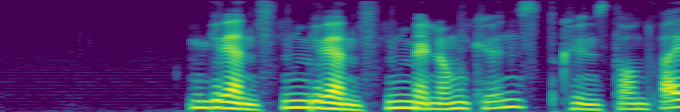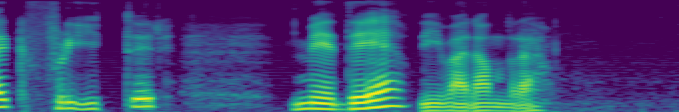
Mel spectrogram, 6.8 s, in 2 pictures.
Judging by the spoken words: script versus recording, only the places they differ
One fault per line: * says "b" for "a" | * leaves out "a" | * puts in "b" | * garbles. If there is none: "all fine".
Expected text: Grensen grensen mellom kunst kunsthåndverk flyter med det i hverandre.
all fine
